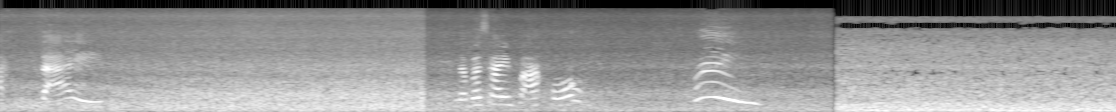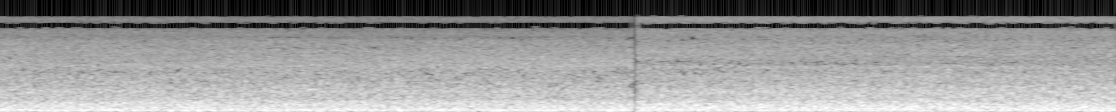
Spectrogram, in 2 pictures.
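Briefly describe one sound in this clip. A large waterfall roars outdoors.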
